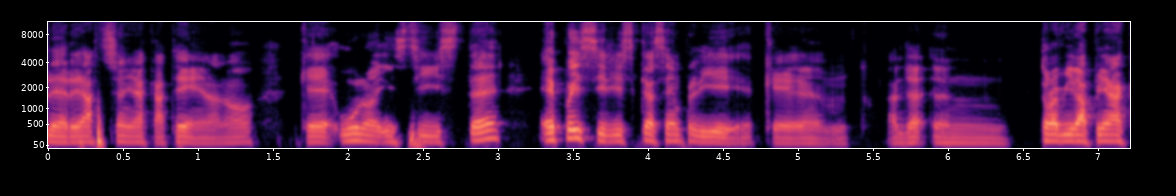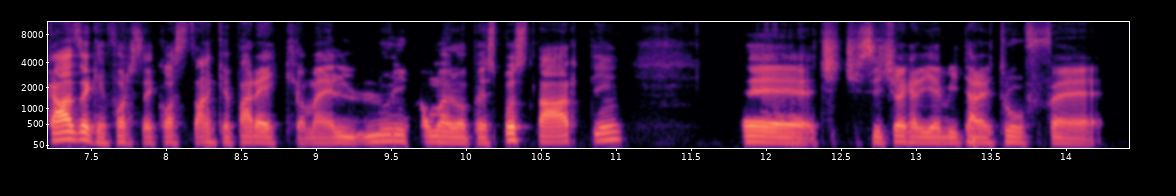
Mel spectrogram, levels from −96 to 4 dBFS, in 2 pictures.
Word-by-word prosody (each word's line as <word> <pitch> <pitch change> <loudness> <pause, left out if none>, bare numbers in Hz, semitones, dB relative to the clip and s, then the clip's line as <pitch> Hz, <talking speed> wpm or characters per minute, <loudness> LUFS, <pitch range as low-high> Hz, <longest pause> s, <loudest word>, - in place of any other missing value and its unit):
le 110 -2 +2
reazioni 110 +1 0
a 110 - -1
catena, 95 -2 -3
no, 100 +2 -10 0.3
che 110 - -1
uno 130 -1 +1
insiste 110 +9 -1 0.2
e 145 - +6
poi 180 +5 +7
si 150 -7 0
rischia 120 0 -1
sempre 130 -2 -3
di 100 -3 -3
che, 90 -1 -6
mhmm, 85 +1 -17 0.3
a 95 - -10
ge 105 +2 -3
mhmm, 95 -2 -11 0.2
trovi 130 -2 +4
la 125 -2 +7
prima 125 -1 +3
casa 155 +1 +9
che, 100 -8 -5
forse, 105 +1 -5
costa 105 -1 -5
anche 105 -2 -5
parecchio, 105 -4 -1
ma 95 0 -2
è - - -2
l 105 - -4
l'unico 120 +2 -4
modo 105 -2 +1
per 100 - -4
spostarti. 140 +3 +1 0.8
Ehm 105 -4 +4
c - - -4
c - - -10
si 105 - -2
cerca 110 +1 +1
di 100 0 -2
evitare 100 -1 -2
truffe, 95 -4 -4
110 Hz, 180 wpm, -26 LUFS, 95-120 Hz, 0.8 s, casa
